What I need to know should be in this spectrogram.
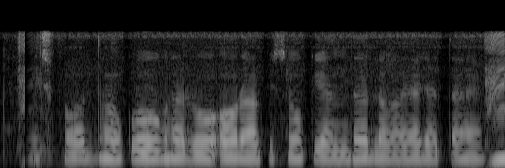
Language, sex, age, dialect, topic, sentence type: Hindi, female, 25-30, Kanauji Braj Bhasha, agriculture, statement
